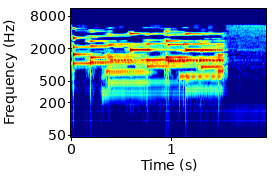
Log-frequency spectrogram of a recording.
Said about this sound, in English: Well, it's time now to reveal the top 10 truck ice cream songs. Let's now start with number 10, ….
